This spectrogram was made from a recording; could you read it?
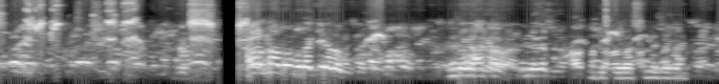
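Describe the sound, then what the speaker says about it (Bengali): Australian doves at a bird and pigeon market, their soft cooing mixed with chirps from other birds while people talk loudly nearby throughout. "অস্ট্রেলিয়ান ঘুঘু"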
